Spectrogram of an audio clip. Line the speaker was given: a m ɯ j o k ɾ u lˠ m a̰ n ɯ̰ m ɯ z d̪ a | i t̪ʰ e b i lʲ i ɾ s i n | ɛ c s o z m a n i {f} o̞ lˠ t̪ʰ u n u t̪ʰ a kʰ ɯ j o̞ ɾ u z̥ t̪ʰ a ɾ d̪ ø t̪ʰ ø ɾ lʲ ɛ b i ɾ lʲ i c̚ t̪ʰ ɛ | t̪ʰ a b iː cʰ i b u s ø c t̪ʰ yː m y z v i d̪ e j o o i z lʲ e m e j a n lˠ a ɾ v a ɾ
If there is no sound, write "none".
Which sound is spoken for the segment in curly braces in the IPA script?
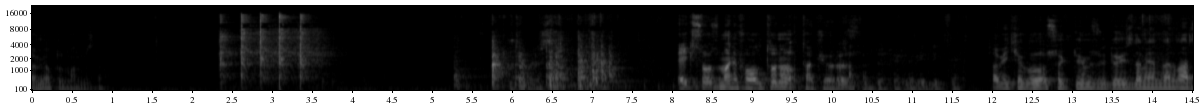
f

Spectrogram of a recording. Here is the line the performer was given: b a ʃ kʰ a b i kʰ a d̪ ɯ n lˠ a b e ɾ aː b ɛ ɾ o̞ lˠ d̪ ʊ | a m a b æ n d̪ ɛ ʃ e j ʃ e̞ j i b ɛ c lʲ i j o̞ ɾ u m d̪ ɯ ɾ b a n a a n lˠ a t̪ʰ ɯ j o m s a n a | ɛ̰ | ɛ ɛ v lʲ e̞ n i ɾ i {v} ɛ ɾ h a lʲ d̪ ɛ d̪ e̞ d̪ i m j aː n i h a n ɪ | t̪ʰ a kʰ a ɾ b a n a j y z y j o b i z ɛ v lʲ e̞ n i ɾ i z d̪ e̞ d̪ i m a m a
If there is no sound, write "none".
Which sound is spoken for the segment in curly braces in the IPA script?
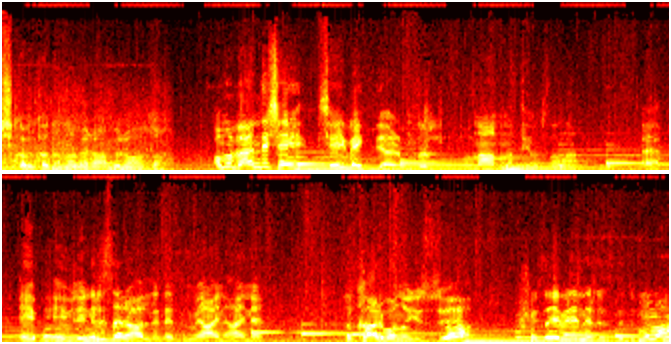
z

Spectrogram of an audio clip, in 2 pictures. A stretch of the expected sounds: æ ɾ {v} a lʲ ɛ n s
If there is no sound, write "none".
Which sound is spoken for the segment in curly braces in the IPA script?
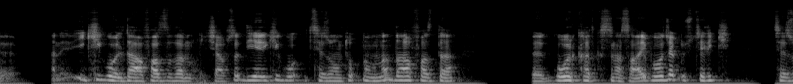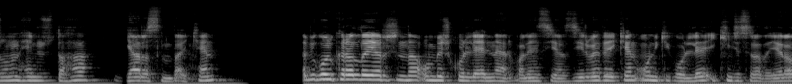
v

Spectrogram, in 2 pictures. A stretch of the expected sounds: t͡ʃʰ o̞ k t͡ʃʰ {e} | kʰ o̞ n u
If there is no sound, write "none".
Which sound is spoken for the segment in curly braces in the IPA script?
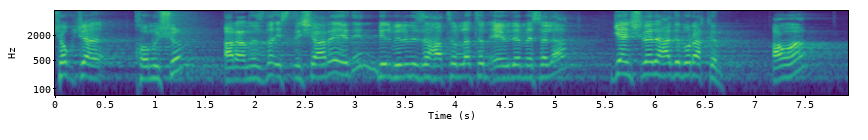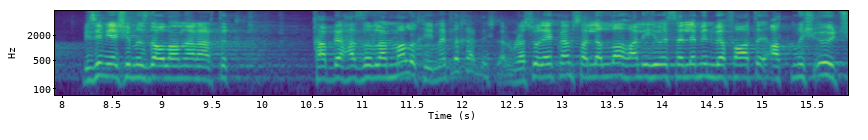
a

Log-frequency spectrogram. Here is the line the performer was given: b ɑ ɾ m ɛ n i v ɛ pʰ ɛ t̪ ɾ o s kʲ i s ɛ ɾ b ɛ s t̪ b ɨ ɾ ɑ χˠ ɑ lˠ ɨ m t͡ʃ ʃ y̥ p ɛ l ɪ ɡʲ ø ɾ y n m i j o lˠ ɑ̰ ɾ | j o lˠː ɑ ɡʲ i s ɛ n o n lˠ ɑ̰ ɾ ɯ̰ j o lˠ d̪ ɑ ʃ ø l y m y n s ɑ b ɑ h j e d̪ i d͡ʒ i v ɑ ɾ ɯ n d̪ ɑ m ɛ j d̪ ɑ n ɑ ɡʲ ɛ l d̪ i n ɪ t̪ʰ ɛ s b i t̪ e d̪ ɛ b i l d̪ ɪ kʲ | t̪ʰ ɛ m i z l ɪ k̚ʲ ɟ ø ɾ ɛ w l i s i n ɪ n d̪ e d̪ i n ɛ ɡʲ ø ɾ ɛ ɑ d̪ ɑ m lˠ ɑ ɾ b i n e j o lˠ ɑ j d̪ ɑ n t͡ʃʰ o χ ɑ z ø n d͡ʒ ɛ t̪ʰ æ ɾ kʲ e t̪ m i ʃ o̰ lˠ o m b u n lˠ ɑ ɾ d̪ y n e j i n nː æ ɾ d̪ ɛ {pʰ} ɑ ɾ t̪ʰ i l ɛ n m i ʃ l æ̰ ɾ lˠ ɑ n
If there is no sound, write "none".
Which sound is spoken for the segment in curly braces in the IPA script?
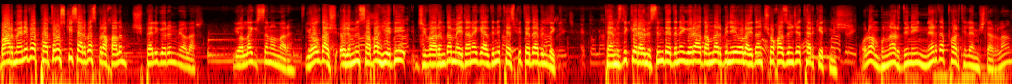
pʰ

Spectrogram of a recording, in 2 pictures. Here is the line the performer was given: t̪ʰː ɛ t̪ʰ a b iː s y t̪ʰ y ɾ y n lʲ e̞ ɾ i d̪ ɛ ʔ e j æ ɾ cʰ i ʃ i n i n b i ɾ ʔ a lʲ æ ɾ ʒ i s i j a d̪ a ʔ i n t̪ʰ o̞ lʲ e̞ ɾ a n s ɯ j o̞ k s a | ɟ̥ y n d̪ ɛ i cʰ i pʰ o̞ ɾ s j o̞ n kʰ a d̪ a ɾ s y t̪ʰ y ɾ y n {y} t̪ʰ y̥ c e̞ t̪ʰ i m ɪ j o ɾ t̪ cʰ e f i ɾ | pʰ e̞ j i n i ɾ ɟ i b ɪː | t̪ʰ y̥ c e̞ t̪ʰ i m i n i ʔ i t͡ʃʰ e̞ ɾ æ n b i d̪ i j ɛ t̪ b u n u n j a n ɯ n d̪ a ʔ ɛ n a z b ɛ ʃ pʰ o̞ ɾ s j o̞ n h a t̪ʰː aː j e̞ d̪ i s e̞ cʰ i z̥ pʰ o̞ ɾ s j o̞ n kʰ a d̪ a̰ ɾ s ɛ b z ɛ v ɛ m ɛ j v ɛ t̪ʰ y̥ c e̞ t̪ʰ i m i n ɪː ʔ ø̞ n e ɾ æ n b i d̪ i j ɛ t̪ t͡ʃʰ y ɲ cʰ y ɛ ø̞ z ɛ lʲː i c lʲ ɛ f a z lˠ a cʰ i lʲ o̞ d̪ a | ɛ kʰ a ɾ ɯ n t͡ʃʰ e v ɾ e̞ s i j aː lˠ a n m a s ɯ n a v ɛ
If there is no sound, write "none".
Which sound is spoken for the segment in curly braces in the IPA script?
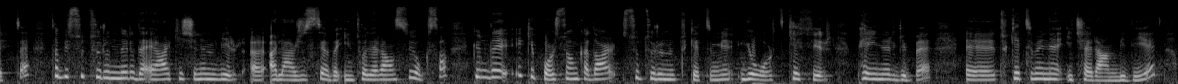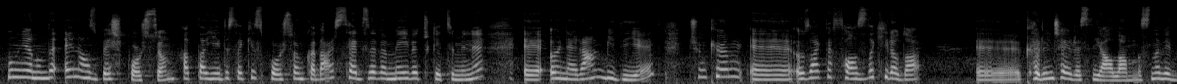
y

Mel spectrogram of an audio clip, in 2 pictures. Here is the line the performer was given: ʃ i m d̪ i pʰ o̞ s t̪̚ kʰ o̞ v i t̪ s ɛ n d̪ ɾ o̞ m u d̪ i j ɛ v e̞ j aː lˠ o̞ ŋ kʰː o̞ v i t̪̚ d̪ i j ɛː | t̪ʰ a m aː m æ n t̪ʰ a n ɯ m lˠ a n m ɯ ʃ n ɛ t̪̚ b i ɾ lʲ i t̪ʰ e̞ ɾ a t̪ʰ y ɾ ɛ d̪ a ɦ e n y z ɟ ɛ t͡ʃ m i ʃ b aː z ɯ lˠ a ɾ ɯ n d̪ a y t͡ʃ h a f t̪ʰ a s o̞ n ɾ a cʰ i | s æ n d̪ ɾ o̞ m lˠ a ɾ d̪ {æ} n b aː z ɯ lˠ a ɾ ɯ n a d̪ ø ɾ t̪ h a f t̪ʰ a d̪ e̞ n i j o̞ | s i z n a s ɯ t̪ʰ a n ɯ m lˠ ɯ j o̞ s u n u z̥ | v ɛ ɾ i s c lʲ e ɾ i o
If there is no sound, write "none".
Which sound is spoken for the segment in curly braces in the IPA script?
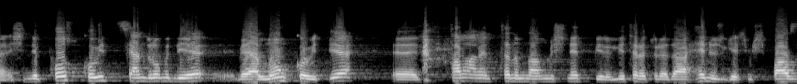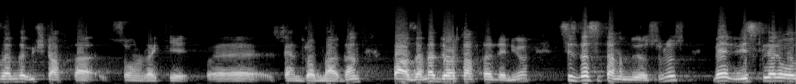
a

